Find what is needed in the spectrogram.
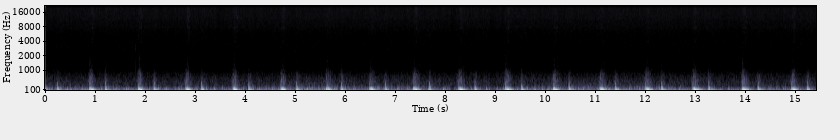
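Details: Regular lub-dub male heartbeat at about 63 beats a minute heard through a stethoscope, with breathing; normal heart sounds.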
